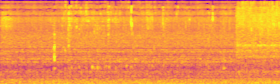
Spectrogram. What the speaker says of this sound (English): We just want to add in our garlic and hit it with a splash of red wine.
